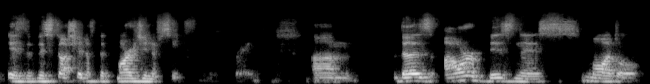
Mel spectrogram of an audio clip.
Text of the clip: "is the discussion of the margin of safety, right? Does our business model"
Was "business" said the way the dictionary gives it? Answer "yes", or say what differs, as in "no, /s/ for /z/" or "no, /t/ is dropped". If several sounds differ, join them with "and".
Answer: yes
